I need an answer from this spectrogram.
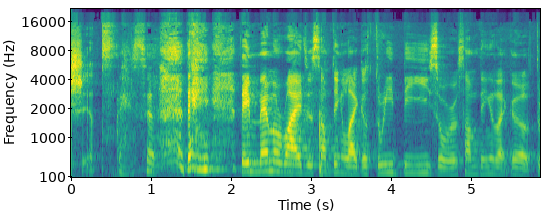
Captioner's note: chuckling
